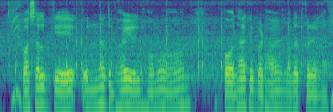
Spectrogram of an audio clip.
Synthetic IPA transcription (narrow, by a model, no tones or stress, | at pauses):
pəsəlkeʊ̰nːət̪bʱəɪlɦomon | pɔːd̪ʱakebəɽ̤ʱaːʋeməd̪əd̪kəɾeːla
